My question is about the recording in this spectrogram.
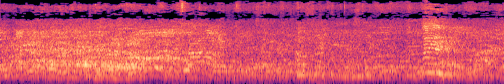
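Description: Spectator chatter in a large hall, many voices talking over one another. One higher voice calls out above the rest near the end.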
